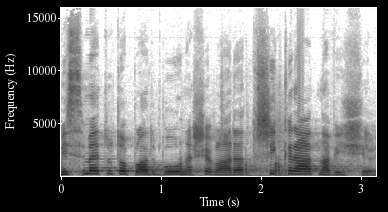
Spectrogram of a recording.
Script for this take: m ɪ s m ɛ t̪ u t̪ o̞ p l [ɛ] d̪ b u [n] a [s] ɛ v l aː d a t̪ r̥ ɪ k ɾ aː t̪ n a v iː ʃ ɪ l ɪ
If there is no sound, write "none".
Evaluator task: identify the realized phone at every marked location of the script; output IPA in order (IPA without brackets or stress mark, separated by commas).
a, n, ʃ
